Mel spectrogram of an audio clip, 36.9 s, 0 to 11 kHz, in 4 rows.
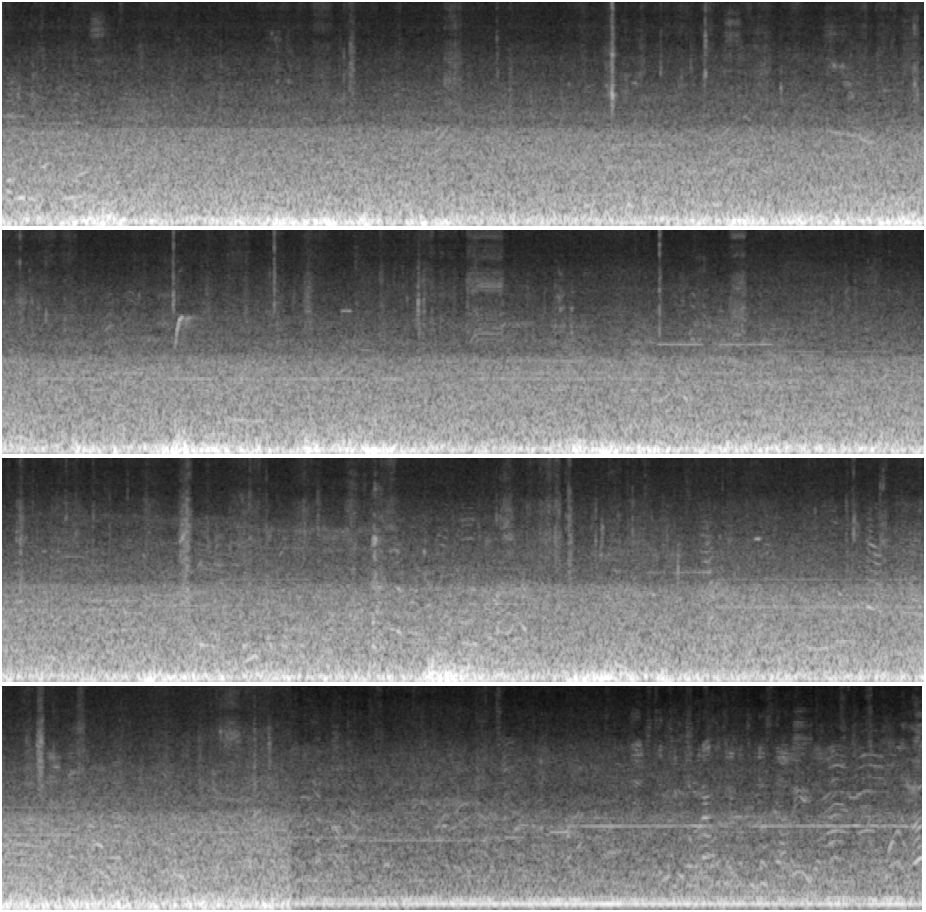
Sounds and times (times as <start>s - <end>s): Speech: 0.0s - 1.7s, 19.5s - 36.8s
Outside, urban or manmade: 0.0s - 36.8s.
